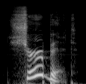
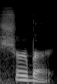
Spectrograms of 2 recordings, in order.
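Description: First: The word has no R in the second syllable. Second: The word has an R in the second syllable. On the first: The speaker calls it right. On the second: The speaker calls it wrong.

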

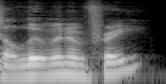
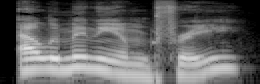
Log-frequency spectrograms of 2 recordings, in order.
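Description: First: Aluminum is said with four syllables, American style. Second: Aluminium is said with five syllables, British style.

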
